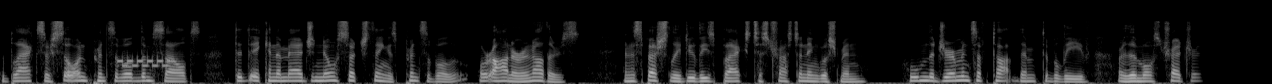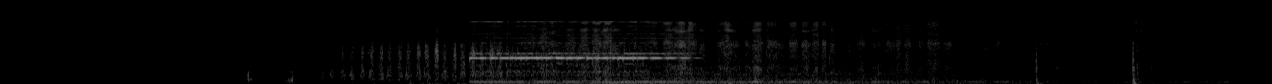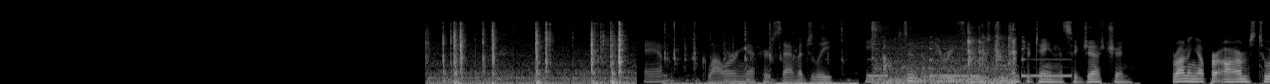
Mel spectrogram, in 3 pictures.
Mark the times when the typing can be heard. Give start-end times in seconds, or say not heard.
29.6-35.6.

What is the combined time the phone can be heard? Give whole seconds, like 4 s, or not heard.
5 s.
